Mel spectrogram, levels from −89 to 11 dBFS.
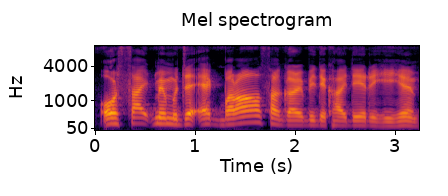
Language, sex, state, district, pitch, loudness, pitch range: Hindi, male, Arunachal Pradesh, Lower Dibang Valley, 140 Hz, -16 LUFS, 115-160 Hz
